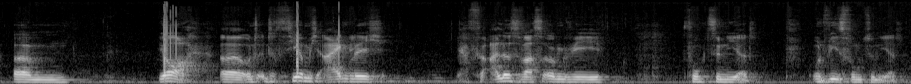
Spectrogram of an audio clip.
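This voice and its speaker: Over noticeable background noise, a man talks at medium pitch with fairly even intonation. His pace is fairly slow, with long, frequent pauses. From western Germany, Krefeld. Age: 20s. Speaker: software developer. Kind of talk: casual chat. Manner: halting, many fillers.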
